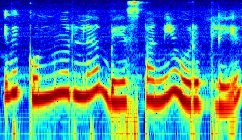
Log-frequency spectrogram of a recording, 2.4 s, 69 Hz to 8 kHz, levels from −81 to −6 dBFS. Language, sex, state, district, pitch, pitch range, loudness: Tamil, female, Tamil Nadu, Nilgiris, 295 Hz, 255-335 Hz, -12 LUFS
